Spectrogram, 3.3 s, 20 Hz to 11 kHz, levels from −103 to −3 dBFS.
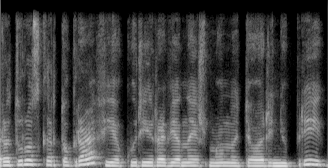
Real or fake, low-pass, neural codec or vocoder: real; 9.9 kHz; none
